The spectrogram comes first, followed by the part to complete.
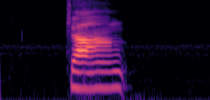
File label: "zhang", Chinese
